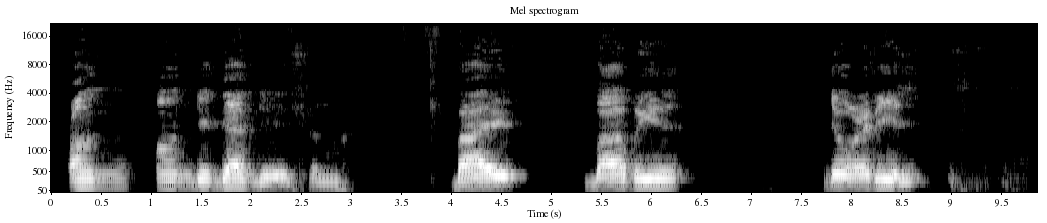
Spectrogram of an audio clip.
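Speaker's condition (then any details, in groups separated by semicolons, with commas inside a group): Cerebral palsy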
